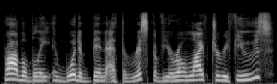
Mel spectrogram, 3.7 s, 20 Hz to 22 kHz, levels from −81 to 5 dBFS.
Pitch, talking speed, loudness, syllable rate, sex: 200 Hz, 225 wpm, -21 LUFS, 5.1 syllables/s, female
